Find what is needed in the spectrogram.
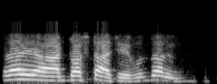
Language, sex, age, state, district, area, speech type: Bengali, male, 45-60, West Bengal, Purba Bardhaman, urban, conversation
